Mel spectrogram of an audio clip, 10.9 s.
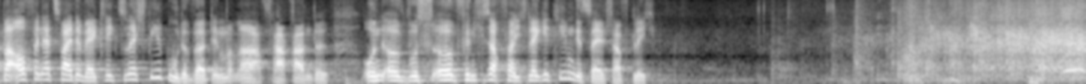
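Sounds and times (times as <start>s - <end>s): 
speech: 0.0s - 6.6s
restrained audience applause: 8.6s - 10.8s.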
